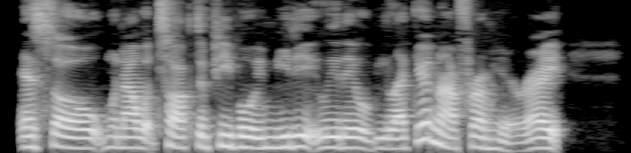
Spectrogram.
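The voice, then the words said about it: Southern American accent. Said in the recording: “my accent, though it's it's southern, it's not Memphis Southern”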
